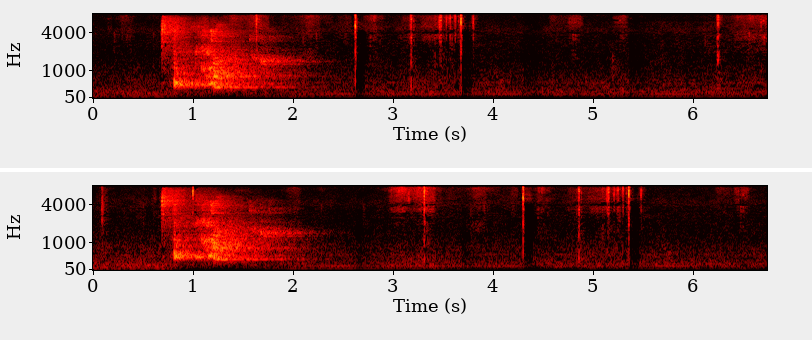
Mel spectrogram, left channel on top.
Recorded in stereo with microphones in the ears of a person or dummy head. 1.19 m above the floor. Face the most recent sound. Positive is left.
turn(degrees=0)  # may be behind; listen again after turning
